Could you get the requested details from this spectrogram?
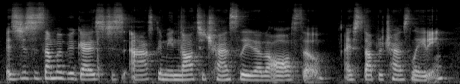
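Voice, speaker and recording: A woman's voice: a little high, a little fast, fairly bright tone. A young Chinese woman, a native speaker of Mandarin with a Chinese accent, chatting casually on a livestream as an English tutor. She is teasing and talkative, and switches languages mid-sentence. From China. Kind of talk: casual livestream chat answering comments. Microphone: phone.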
